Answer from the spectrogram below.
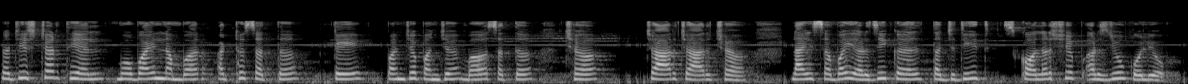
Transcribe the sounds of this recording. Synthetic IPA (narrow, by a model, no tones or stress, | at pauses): ɾəd͡ʑisʈəɾt̪ʰielmobailnəmbəɾəʈʰsət̪ː | ʈe | pəɲd͡zpəɲd͡ʑəbəɦsət̪ː | t͡ɕʰə | t͡ɕaɾt͡ɕaɾt͡ɕʰə | laisəbəiəɾd͡zikəlt̪əd͡ʑd̪iːd̪skɔləɾɕipəɾd͡zjũkoljo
